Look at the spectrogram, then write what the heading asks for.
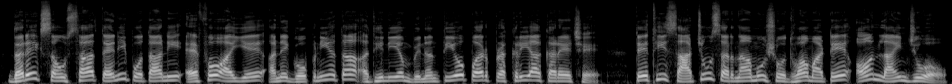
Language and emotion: Gujarati, neutral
